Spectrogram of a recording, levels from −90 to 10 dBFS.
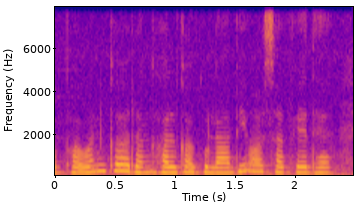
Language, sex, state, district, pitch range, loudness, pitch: Hindi, female, Jharkhand, Ranchi, 245-280 Hz, -14 LUFS, 255 Hz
